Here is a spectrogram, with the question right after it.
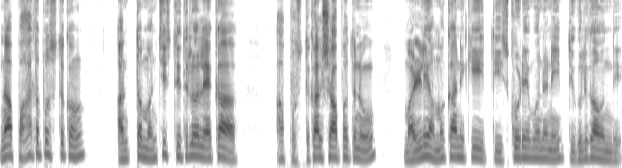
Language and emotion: Telugu, fearful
